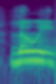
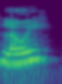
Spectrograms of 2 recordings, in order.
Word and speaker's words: Louhi: Loey. Yeah, like uh L O W low key.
